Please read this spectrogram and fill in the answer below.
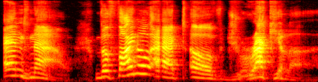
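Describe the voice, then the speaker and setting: A man playing a genial, dramatic announcer and pitchman in 1940s radio style. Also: huge pitch swings, slow, gravelly, sharp tone, full character voice. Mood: ominous.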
